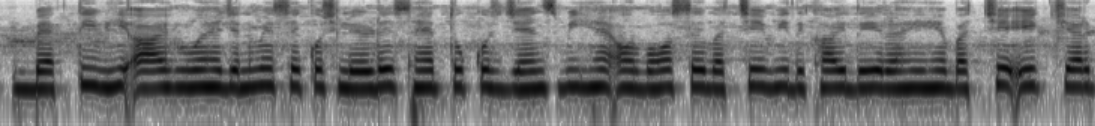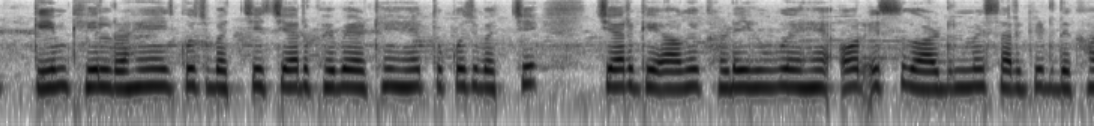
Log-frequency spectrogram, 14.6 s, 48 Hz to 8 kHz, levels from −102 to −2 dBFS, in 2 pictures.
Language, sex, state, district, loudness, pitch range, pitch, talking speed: Hindi, female, Bihar, Bhagalpur, -14 LUFS, 230-245 Hz, 235 Hz, 210 wpm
